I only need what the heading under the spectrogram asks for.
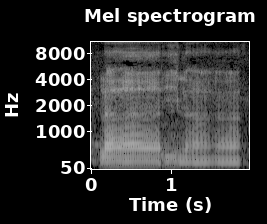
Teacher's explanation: mat jaiz munfasil sebab mat tabi'i bertemu hamzah dalam lain kata panjangnya antara 2-5 harokat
